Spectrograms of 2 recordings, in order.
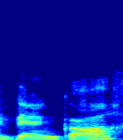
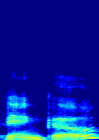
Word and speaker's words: Van Gogh: finding out that um you're supposed to say Van Gogh instead of Van Gogh for the painter and my sister Chrissy who's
